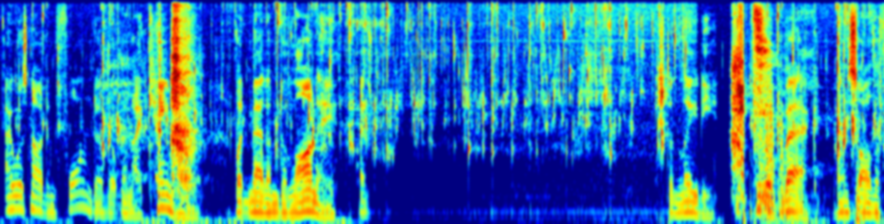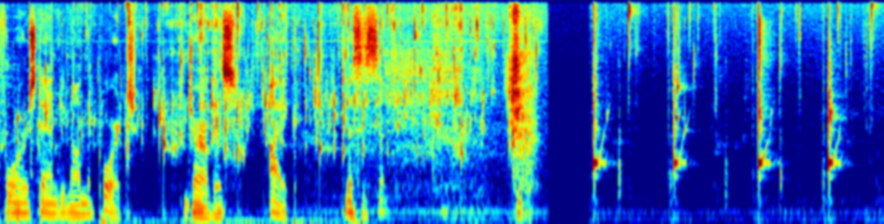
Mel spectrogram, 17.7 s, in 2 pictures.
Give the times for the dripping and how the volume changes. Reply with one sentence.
The dripping can be heard from 0.0 to 17.6 s, getting louder.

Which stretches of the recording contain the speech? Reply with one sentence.
The speech can be heard from 0.1 to 3.7 s and from 6.6 to 12.7 s.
